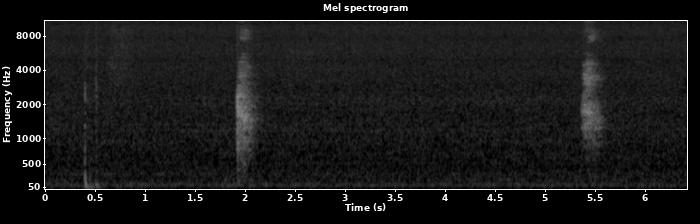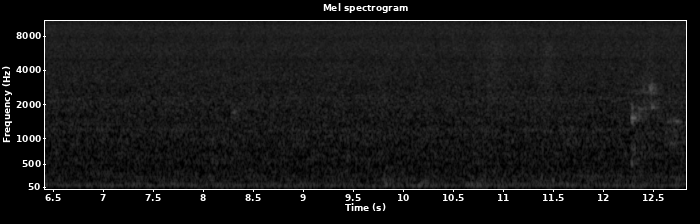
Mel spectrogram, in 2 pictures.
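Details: Morkie (Canis familiaris), chirping: wanting to play.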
